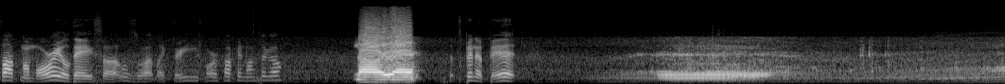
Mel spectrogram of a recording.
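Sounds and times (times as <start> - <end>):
motorcycle engine revving: 5.9 - 10.0.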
